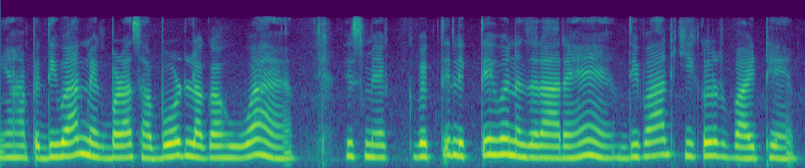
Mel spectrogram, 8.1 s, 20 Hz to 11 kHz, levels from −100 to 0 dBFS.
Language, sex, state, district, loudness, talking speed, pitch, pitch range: Hindi, female, Jharkhand, Garhwa, -16 LUFS, 185 wpm, 240 Hz, 230-260 Hz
